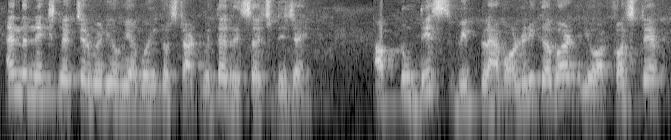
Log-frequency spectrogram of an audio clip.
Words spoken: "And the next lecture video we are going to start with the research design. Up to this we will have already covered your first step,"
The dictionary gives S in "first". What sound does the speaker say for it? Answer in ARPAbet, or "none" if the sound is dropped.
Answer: none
